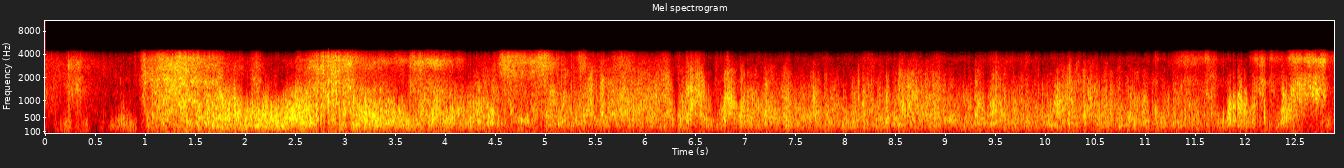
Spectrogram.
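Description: A snowboard scrapes and hisses over hard snow.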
